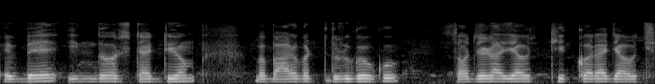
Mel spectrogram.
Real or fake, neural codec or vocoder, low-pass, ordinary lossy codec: fake; vocoder, 44.1 kHz, 128 mel bands every 512 samples, BigVGAN v2; 7.2 kHz; none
